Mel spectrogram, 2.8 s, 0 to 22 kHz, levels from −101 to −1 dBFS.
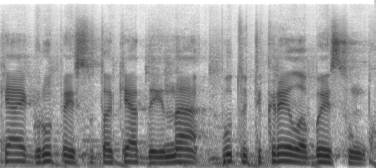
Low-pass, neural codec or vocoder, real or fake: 19.8 kHz; autoencoder, 48 kHz, 128 numbers a frame, DAC-VAE, trained on Japanese speech; fake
